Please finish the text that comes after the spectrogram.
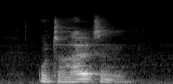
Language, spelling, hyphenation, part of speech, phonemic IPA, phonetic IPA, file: German, unterhalten, un‧ter‧hal‧ten, verb, /ˌʊntəʁˈhaltən/, [ˌʔʊntɐˈhaltn̩], De-unterhalten.ogg
- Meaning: 1. to maintain 2. to entertain 3. to converse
